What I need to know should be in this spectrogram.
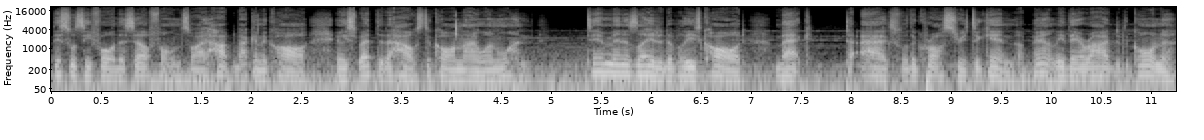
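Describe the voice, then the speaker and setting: Calm in tone yet lively in intonation, a man with a fairly low pitch speaks at a fairly quick pace while music plays in the background. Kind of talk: horror story narration read aloud. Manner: calm, reassuring.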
